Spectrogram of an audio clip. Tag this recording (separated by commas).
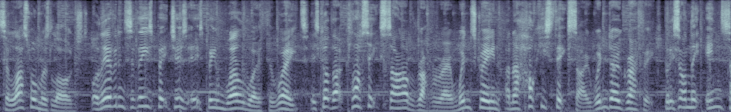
Speech, Music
